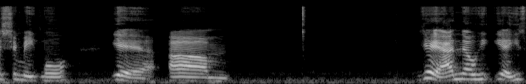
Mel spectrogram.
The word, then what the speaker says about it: Shameik Moore: Yeah, I said Shameik Moore.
